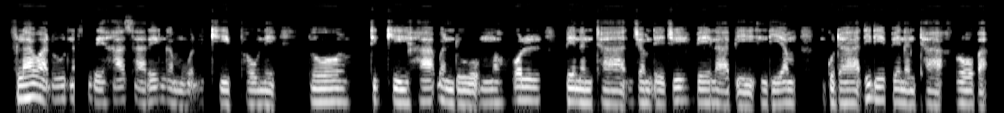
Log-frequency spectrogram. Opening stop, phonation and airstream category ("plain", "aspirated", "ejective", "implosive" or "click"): implosive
